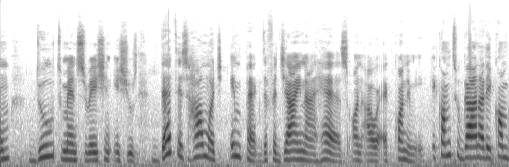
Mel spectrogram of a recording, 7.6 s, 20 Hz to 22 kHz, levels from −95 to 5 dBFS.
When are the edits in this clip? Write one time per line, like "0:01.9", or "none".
0:06.5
